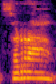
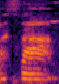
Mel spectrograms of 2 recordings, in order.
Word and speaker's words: สร้าง: เอา ไป สร้าง ค่ะ คำ ว่า สร้าง ศ. รอ อะ งอ 3 ไม้ ทู ออก เสียง แค่ สอ เสือ ตัว เดียว ไม่ ต้อง ไป กระดก ลิ้น ซะ ร่าง อัน นี้ ถือ ว่า ผิด นะ คะ ผิด เลย นะ ฮะ ทำ ให้ ถูก ต้อง เนี่ย ต้อง อ่าน ว่า สร้าง นะ คะ ต่อ ไป เศร้า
